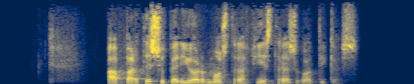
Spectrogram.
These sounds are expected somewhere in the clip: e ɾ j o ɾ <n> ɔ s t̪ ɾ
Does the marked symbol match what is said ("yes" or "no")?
no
